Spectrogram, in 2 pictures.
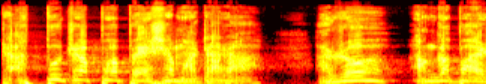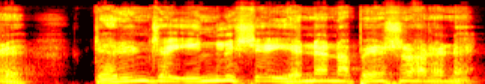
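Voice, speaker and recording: Guy doing a super croaky husky cartoon schoolkid, doubtful, asking stuff, lively pitch. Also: a little slow, heavily acted. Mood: skeptical. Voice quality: gravelly, husky. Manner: questioning, skeptical.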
